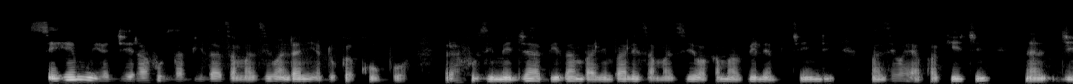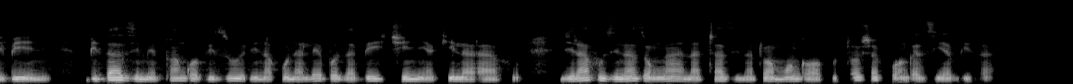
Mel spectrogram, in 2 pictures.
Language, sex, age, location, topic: Swahili, male, 25-35, Nairobi, finance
